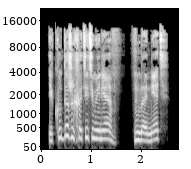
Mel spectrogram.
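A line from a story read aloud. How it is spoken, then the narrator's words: Resigned sighing question. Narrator (Russian): обреченно вздохнув, поинтересовался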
